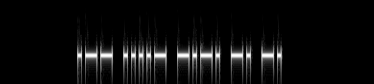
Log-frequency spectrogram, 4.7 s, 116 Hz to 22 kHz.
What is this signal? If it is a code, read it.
Morse code, heard as a keyed tone, about 25 wpm, 700 Hz. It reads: W4CNN
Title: USA Call Signs - 5 Characters - 25wpm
